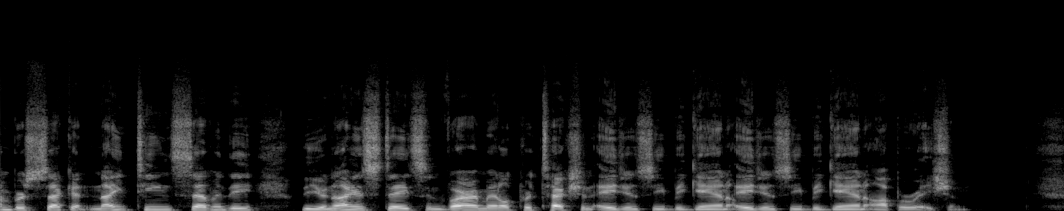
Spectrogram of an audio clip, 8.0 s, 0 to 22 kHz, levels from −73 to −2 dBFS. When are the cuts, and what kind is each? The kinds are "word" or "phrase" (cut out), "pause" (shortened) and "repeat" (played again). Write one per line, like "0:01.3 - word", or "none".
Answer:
0:05.5 - repeat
